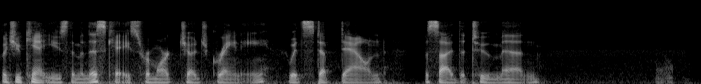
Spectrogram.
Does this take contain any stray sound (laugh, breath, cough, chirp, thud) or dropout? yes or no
yes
